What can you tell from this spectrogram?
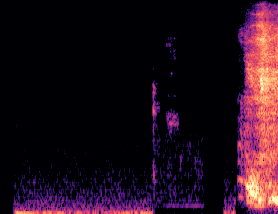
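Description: A single loud sneeze bursts out at the end, preceded by a soft, muffled intake of breath and low background rumble. No talking.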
